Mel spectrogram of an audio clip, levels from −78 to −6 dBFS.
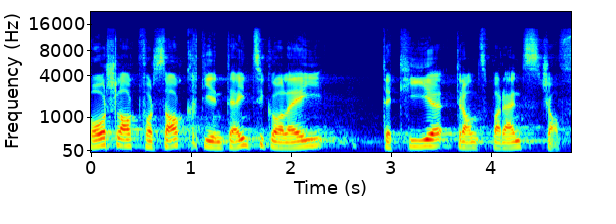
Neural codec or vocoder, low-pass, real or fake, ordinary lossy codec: none; 14.4 kHz; real; none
